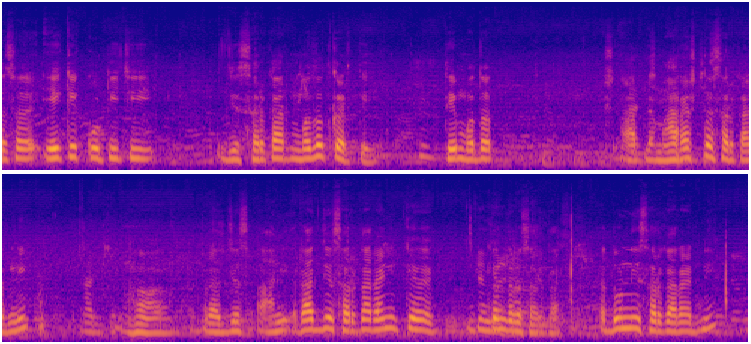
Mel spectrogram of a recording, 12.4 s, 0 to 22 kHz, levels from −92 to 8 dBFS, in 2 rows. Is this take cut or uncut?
uncut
